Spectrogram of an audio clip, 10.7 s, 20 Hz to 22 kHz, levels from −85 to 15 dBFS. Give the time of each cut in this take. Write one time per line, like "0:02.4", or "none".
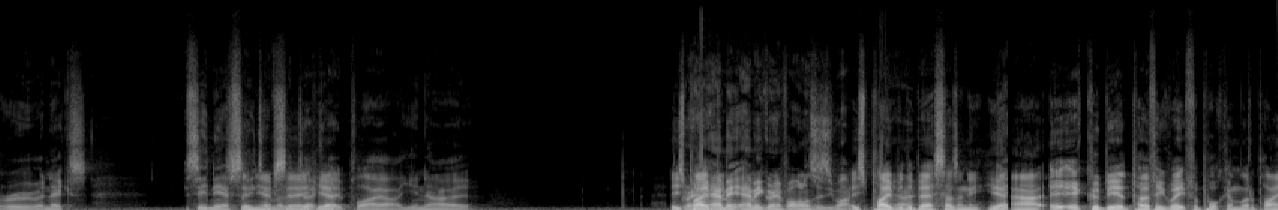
0:08.4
